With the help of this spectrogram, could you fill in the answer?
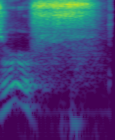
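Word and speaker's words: Zrfff: Zrff. – Zrff. – That's Z-R-F-F-F. The third F is silent.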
